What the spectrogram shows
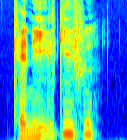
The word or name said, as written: kanelgiffel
